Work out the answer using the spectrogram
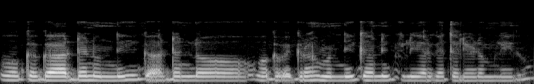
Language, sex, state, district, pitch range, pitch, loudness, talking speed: Telugu, male, Andhra Pradesh, Guntur, 180-195 Hz, 185 Hz, -16 LUFS, 155 wpm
